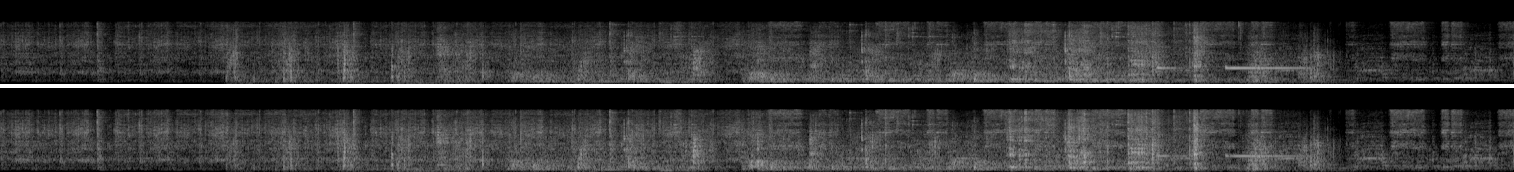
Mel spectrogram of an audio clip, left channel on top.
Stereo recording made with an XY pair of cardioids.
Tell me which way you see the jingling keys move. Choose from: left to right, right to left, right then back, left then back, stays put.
right to left.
